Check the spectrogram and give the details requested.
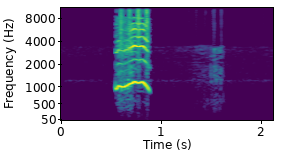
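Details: Owl at its nest on 14 April 2010, bringing in a mouse: one loud, drawn tonal note lasting about a third of a second with a slight rise and fall, followed by a faint soft rustling sound.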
